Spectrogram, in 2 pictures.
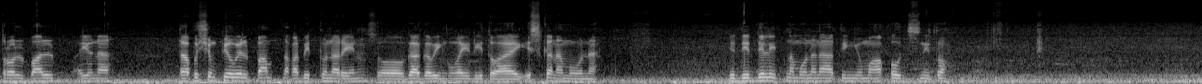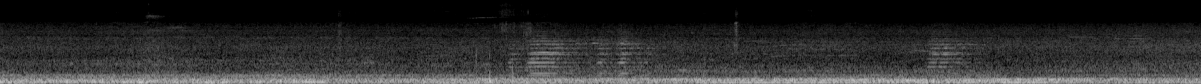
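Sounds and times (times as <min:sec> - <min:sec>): vehicle engine rumbling: 0:00.0 - 0:24.0
horn toots: 0:16.8 - 0:18.8, 0:21.2 - 0:22.0.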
